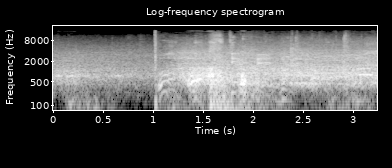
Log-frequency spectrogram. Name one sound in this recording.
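A body slams heavily onto a wrestling mat with a thud.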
